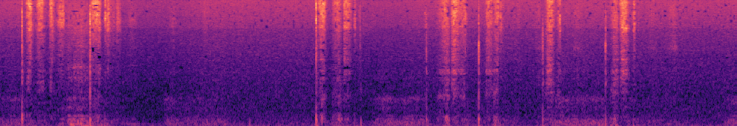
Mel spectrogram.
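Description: White chalk is written across a small wooden-framed chalkboard held up close, spelling out "Hi Thanks." Scratchy, scraping chalk strokes come in bursts, with sharp taps and bright ticks as the chalk strikes and lifts from the board, between quieter rubbing passages.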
